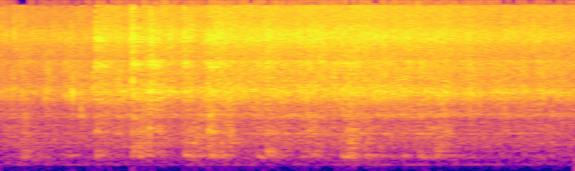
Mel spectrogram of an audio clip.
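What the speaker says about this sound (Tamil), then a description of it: "இப்போ வெங்காயத்தை கூட சேர்த்துக்கலாம் ஃப்ரெண்ட்ஸ். அப்போ தான் நல்லா வெங்காயமும் சீக்கிரமாக வதங்கும்." Onions sizzle and fry steadily in a hot pan for prawn biryani, a loud, dense crackle close by, with occasional scrapes and clinks of a stirring utensil against the pan.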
